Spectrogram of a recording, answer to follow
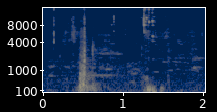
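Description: Near silence, with two faint brief clicks: one about half a second in, the other just over a second in.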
